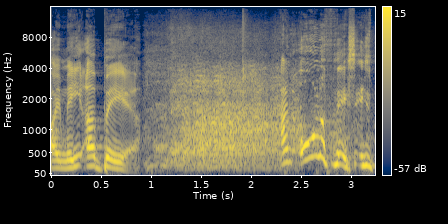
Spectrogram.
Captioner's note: audience laughing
